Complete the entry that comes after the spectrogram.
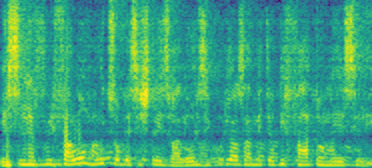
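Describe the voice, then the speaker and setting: A man with a Paraíba accent speaks at a high pitch. Noticeable background noise is present. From Paraíba, Campina Grande (Brazil). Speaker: lawyer and law professor, keynote speaker. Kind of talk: conference keynote lecture. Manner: animated.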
